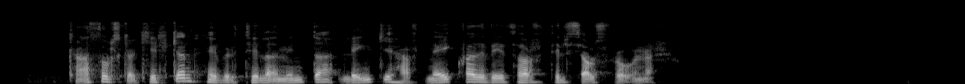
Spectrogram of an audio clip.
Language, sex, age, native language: Icelandic, male, 30-39, Icelandic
